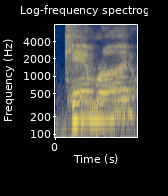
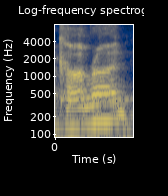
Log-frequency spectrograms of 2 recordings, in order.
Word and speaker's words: Kamron: like my name is there's different ways to pronounce it so Cam'ron or com run is how you can do it in that bahani you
